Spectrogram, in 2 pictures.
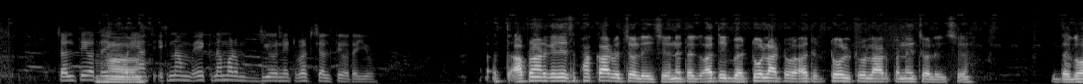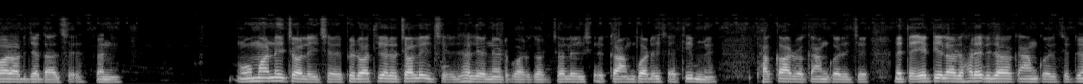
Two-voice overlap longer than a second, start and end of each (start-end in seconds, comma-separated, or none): none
